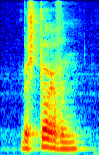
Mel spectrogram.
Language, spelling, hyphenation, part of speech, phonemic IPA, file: Dutch, bestorven, be‧stor‧ven, verb / adjective, /bəˈstɔr.və(n)/, Nl-bestorven.ogg
- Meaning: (verb) past participle of besterven; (adjective) orphaned (not having parents)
